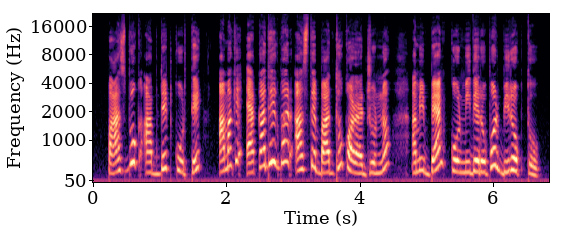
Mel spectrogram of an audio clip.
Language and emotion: Bengali, angry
